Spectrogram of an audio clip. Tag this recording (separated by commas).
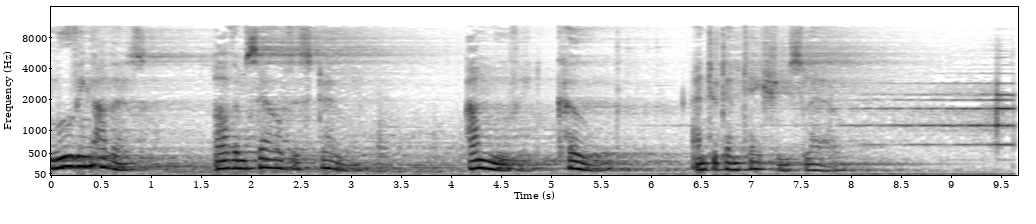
Speech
